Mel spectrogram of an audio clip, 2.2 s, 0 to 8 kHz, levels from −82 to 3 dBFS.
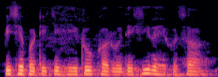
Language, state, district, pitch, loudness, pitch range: Nepali, West Bengal, Darjeeling, 125 Hz, -19 LUFS, 120-135 Hz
